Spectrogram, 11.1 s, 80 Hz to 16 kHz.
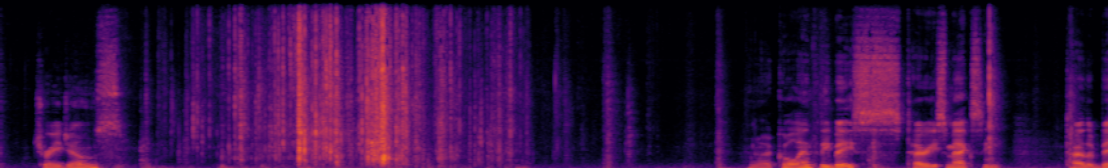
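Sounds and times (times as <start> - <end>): foil wrapper tearing and crinkling: 1.8 - 5.4.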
